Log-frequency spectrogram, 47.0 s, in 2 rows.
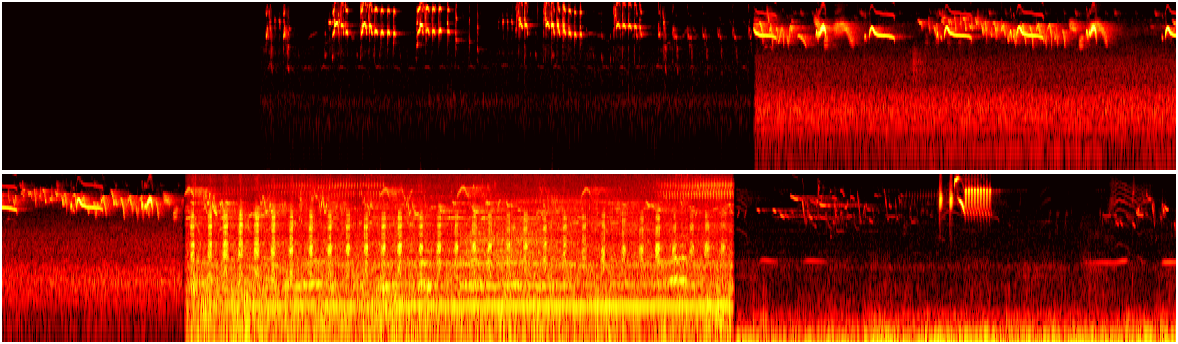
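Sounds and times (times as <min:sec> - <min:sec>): duck rapid repeated calls: 0:27.2 - 0:38.1.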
